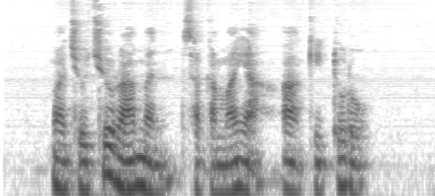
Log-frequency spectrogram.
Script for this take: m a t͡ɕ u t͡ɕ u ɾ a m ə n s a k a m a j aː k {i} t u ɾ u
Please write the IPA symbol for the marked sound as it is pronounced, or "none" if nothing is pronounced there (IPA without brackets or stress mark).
i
